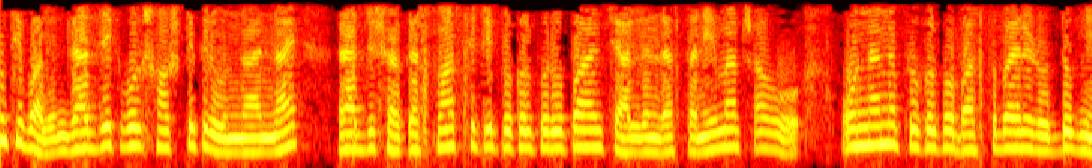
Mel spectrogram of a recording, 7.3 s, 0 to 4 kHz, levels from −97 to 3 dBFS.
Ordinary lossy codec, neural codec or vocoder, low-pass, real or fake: MP3, 24 kbps; none; 3.6 kHz; real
